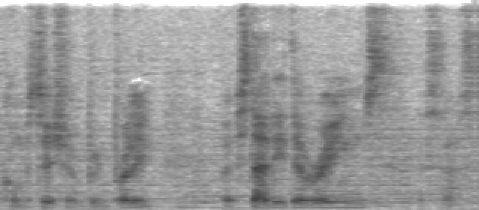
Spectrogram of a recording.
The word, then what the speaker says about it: Stade de Reims: But Stade de Reims, that's how you say it.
